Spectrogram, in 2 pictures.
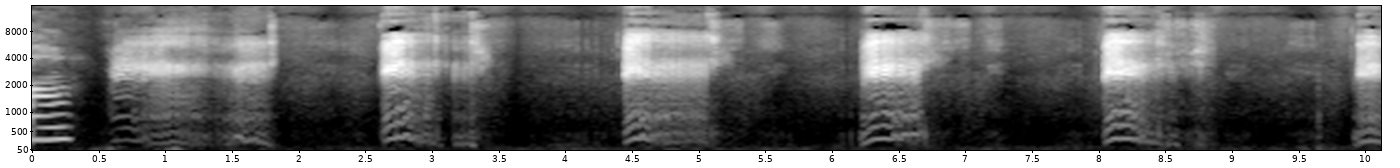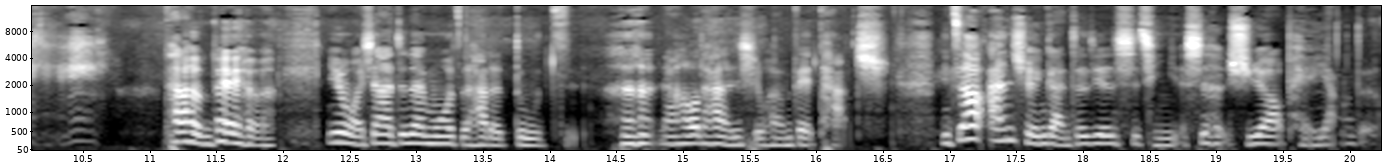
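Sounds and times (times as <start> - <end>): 
cat purring softly: 0.0 - 14.8
cat meowing: 0.6 - 1.9, 2.6 - 3.3, 4.4 - 5.2, 6.2 - 6.8, 8.0 - 8.6, 9.9 - 10.7
speech: 11.2 - 20.2.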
